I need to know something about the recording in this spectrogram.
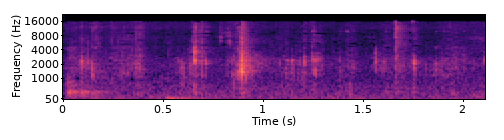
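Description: A person chewing a mouthful of burger, with a few short crunchy clicks, the loudest just under a second in.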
